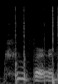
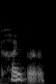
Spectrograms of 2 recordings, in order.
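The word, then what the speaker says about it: Kuiper: say because in Amazon project Cooper which is actually pronounced Kyper but I think that's stupid and he should have said it just Cooper.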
